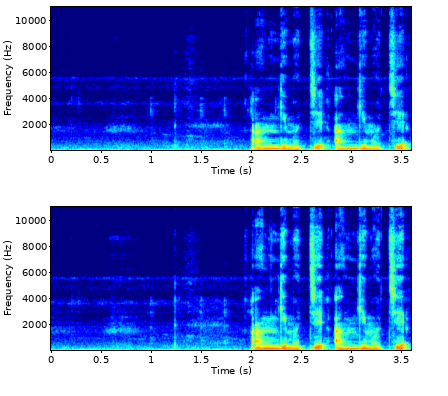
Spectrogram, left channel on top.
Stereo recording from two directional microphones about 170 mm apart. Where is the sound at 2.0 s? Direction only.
20° right (ahead or behind).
